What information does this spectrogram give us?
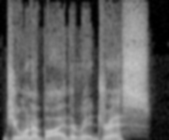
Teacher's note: we don't say do you, we say j. We don't say want to, we say wanna. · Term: connected speech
